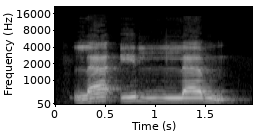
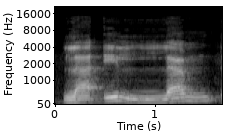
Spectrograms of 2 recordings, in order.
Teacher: قالوا إِنَّا تَطَيَّرْنَا بِكُمْ، لَإِلَّمْ نون کی آواز کو ہم سائلنٹ کریں گے، حمزہ نون لام زیر ال، یعنی حمزہ کی آواز کو ہم ڈائریکٹ لام سے ملا دیں گے، نون کی آواز کو سائلنٹ کریں گے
